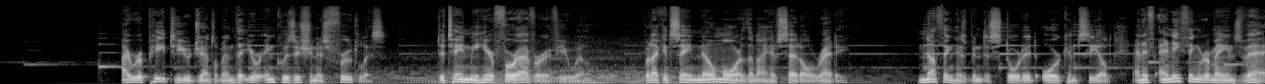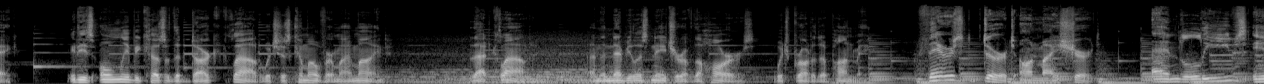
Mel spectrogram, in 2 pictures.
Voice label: AudioBooks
